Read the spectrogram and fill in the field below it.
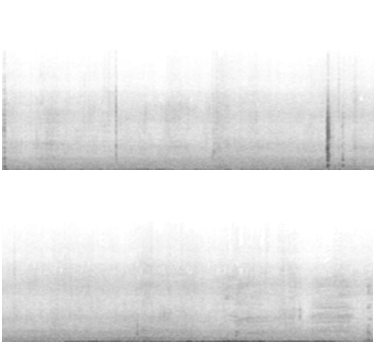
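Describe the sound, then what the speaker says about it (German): A large honeybee colony in a hive in winter gives off a soft, continuous buzzing hum that swells slightly toward the end, with faint wind noise and no talking. "Das hier ist doch mal ein super geniales Bienenvolk."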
